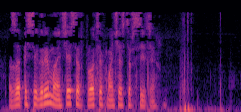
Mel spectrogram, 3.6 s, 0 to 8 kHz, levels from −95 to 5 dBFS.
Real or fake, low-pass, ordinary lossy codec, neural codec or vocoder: real; 7.2 kHz; MP3, 24 kbps; none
